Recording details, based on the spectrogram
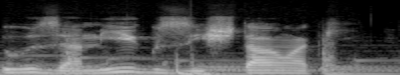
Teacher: you attach these Z sounds to the next word, not the actual word that contains the S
